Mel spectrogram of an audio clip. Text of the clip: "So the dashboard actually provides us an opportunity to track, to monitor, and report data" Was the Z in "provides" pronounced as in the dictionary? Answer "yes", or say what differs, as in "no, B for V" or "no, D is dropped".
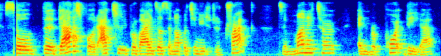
yes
